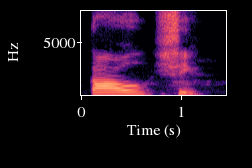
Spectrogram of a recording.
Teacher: High and then a sharp fall.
